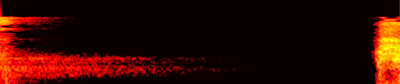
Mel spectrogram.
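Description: A man's soft outward breath trailing off at the end of a recited phrase, then dead silence for over a second; Arabic recitation starts again right at the end.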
